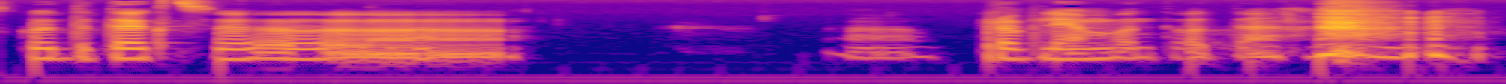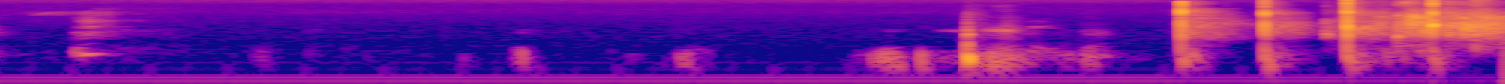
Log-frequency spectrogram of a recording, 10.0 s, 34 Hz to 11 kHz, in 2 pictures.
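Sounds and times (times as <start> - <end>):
audience applause: 9.4 - 10.0.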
